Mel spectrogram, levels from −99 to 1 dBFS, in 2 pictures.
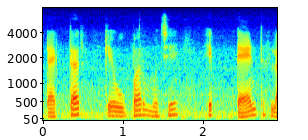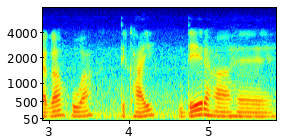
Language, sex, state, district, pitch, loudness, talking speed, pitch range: Hindi, male, Madhya Pradesh, Katni, 115 Hz, -20 LUFS, 125 wpm, 105-135 Hz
